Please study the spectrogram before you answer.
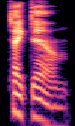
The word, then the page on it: takedown: Australian English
